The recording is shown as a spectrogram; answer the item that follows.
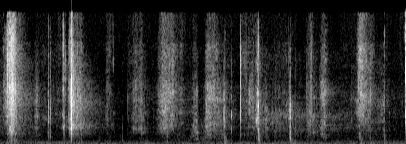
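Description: Tarot cards being shuffled by hand, a soft papery riffling texture punctuated by sharp flicks and taps at irregular intervals, close and fairly quiet over a low background hum.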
